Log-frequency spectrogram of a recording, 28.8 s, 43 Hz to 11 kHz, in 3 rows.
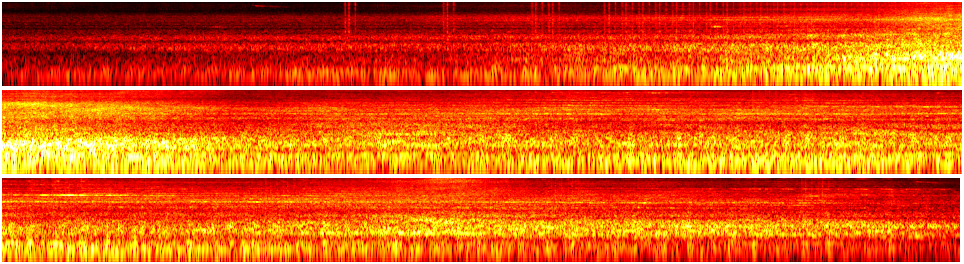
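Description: An ÖBB class 1142 electric locomotive and its passenger coaches passing close by. The sound builds steadily as the train approaches and is loudest as the locomotive goes by about ten seconds in. The coaches then keep up a steady rolling rumble that fades a little near the end.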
